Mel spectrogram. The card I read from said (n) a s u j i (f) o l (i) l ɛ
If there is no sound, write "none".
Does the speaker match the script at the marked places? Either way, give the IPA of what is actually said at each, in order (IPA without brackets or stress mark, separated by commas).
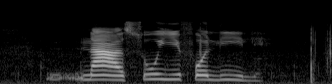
n, f, iː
